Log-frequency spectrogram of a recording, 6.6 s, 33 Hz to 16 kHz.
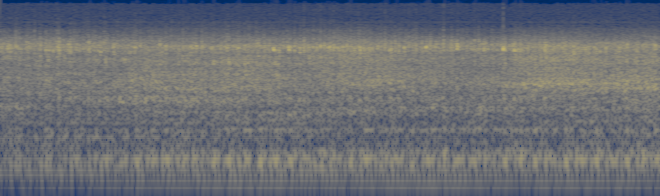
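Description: A 1979 Chevrolet Corvette C3 with an aftermarket air intake idles with a steady, deep exhaust rumble, close and continuous, and nobody talks over it.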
